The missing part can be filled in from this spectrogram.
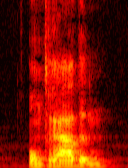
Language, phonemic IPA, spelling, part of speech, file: Dutch, /ˌɔntˈraː.də(n)/, ontraden, verb, Nl-ontraden.ogg
- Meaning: 1. to advise or counsel against 2. past participle of ontraden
